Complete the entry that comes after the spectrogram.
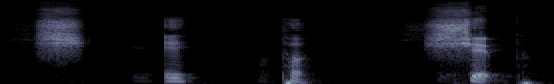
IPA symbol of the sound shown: ʃɪp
